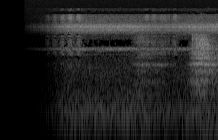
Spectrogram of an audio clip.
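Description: Faint night ambience of crickets trilling steadily, fading in from silence over the first second or so. A louder rushing sound swells up just before the end.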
